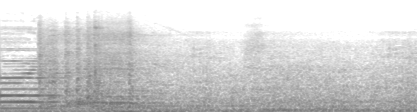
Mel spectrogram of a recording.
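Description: A car close by: a burst of noise about half a second in, then its engine running with a steady low rumble.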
